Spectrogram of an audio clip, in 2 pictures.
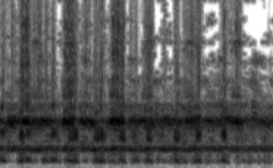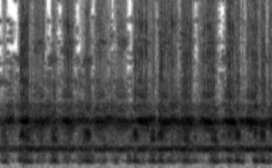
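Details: Frogs, including the "bù tọt" call, croak in rapid pulses over a steady, high insect-like hum.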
